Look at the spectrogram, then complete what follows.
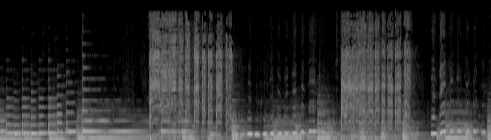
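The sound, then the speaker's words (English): A bouncy rendition of the Mexican Hat Dance played on kazoo and swanee whistle, with buzzy sustained notes and swooping, sliding pitches over a steady accompaniment, loud with no talking. “a rendition of the Mexican Hat Dance to feature Jeremy Hardy on the kazoo and Tim Brooke-Taylor on the Swanee Whistle”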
